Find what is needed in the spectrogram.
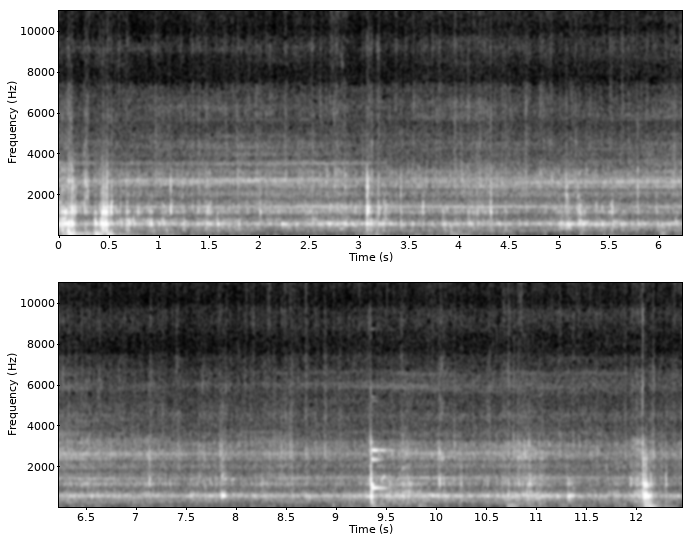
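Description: Underwater sound picked up by a camera on a speargun: a steady hum with a few fixed tones, broken by sharp clicks and knocks from gear being handled, loudest at the start, about three seconds in and about nine seconds in.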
